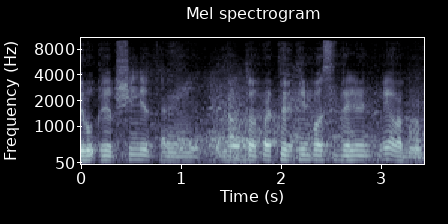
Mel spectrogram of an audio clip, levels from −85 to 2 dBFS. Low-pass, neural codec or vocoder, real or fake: 9.9 kHz; codec, 44.1 kHz, 1.7 kbps, Pupu-Codec; fake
